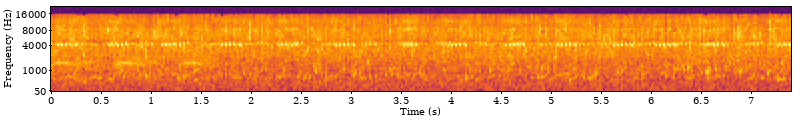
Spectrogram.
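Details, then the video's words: Crickets beside a stream: a regular series of short, high, thin chirps repeating about every half second in the background, over the steady trickle and splash of running water. "Crickets by the Stream"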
